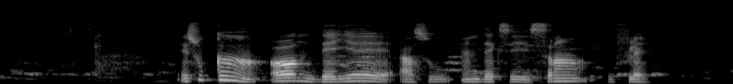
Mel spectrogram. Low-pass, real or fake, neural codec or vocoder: 7.2 kHz; real; none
